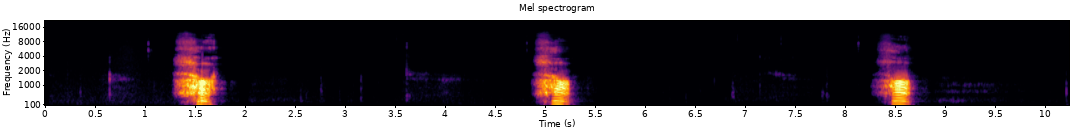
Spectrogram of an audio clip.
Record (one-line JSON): {"exhalation_length": "10.2 s", "exhalation_amplitude": 30560, "exhalation_signal_mean_std_ratio": 0.2, "survey_phase": "beta (2021-08-13 to 2022-03-07)", "age": "65+", "gender": "Male", "wearing_mask": "No", "symptom_cough_any": true, "symptom_runny_or_blocked_nose": true, "symptom_fatigue": true, "symptom_headache": true, "symptom_onset": "13 days", "smoker_status": "Ex-smoker", "respiratory_condition_asthma": false, "respiratory_condition_other": false, "recruitment_source": "REACT", "submission_delay": "1 day", "covid_test_result": "Negative", "covid_test_method": "RT-qPCR", "influenza_a_test_result": "Unknown/Void", "influenza_b_test_result": "Unknown/Void"}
